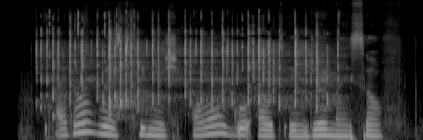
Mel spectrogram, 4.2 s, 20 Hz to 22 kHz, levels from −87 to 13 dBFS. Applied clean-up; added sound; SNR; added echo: none; Insect; 1 dB; none.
